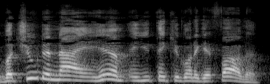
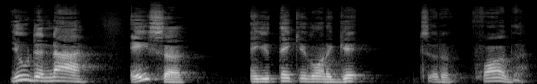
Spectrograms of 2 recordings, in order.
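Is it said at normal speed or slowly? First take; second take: normal speed; slowly. First: It is said at normal speed. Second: It is said slowly.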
